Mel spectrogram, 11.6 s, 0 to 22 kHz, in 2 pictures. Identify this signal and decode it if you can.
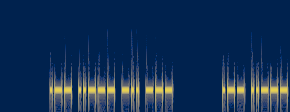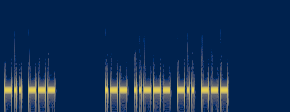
Morse code, heard as a keyed tone, about 25 wpm, 700 Hz. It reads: W2DO W2DO W2DO
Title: USA Call Signs - 4 Characters - Repeated 3x - 25wpm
